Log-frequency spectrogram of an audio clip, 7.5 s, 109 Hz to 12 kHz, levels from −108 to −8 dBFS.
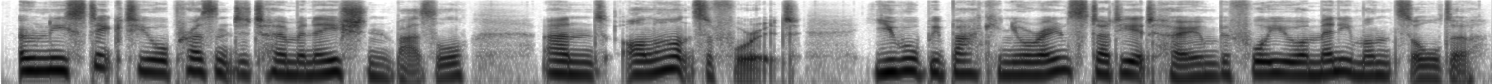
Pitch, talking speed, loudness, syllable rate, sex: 195 Hz, 225 wpm, -19 LUFS, 6.5 syllables/s, female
